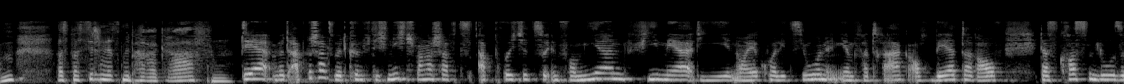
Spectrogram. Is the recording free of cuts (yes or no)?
no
